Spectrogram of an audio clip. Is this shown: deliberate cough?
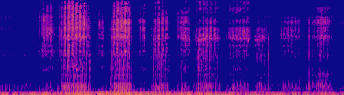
no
